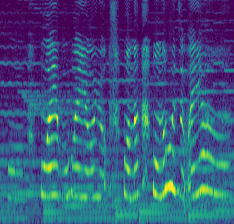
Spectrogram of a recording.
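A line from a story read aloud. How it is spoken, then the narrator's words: Crying baby dinosaur. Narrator (Chinese): 棘龙宝宝哭着说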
